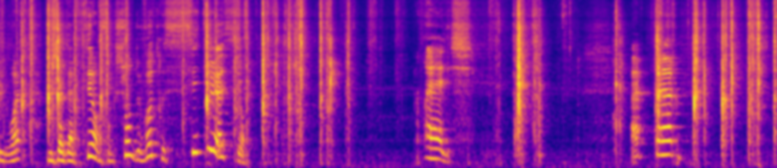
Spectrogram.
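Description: Cards riffle and slap together as a deck is shuffled.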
